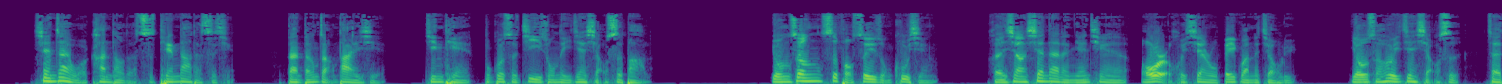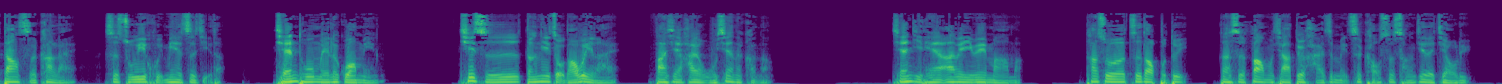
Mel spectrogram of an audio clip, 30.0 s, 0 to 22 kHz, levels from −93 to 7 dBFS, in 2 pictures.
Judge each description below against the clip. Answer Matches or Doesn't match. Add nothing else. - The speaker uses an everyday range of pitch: Matches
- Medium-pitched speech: Doesn't match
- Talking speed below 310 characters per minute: Matches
